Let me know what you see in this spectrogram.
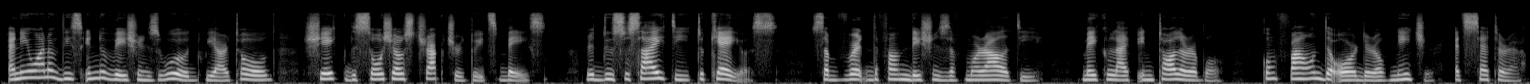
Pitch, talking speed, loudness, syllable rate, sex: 220 Hz, 135 wpm, -19 LUFS, 4.8 syllables/s, female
